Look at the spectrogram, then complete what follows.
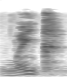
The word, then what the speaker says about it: LINQ: I guess that's pronounced link.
